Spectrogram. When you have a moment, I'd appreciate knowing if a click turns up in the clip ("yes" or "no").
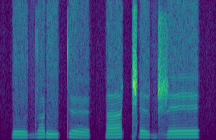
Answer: yes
